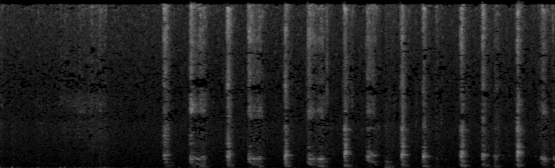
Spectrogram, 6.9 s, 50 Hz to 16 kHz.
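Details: Caged chukar partridge, known locally as keklik, in Tajikistan in 2020. After two quiet seconds, sharp, dry clucking notes start and repeat in a quick, slightly uneven series of about three per second until the end.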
